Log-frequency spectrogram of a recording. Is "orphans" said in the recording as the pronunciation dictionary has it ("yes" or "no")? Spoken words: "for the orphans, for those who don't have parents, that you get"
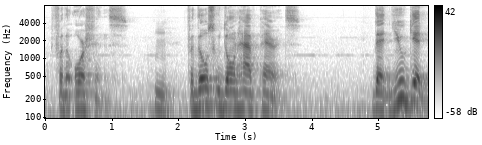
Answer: yes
